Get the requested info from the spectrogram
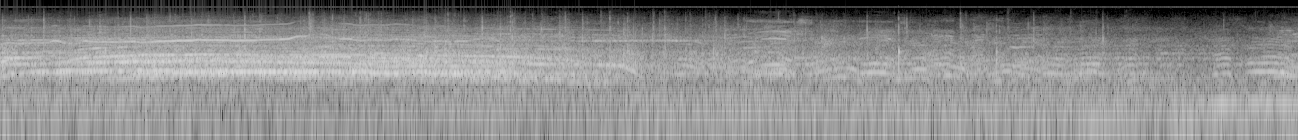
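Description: Football spectators shouting: several voices hold one long drawn-out shout for about three seconds, then it breaks up into scattered shouts and chatter.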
